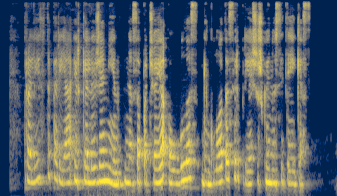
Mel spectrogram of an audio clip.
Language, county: Lithuanian, Vilnius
